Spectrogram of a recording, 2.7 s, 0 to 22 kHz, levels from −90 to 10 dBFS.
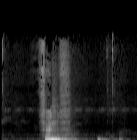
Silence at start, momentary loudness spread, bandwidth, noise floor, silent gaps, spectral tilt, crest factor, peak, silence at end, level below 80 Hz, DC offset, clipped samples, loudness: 0.8 s; 27 LU; 16.5 kHz; -67 dBFS; none; -6 dB/octave; 18 dB; -4 dBFS; 0.75 s; -68 dBFS; under 0.1%; under 0.1%; -18 LUFS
